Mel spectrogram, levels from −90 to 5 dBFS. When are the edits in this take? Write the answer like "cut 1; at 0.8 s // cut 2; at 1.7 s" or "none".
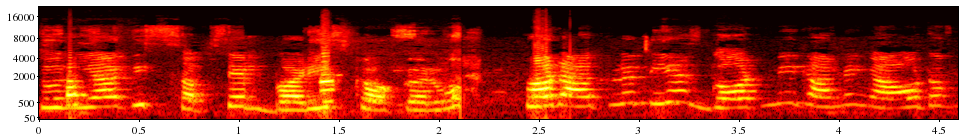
cut 1; at 2.2 s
